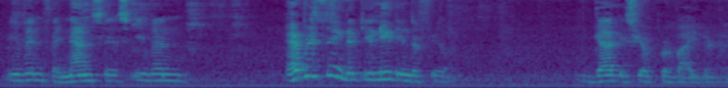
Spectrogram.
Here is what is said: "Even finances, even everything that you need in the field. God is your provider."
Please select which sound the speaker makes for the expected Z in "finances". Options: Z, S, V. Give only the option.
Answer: S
